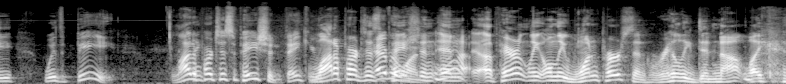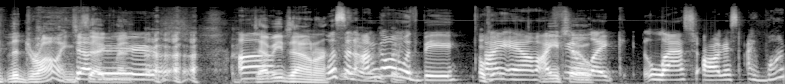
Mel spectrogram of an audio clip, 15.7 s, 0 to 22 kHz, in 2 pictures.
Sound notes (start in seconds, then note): 9.1 laughter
